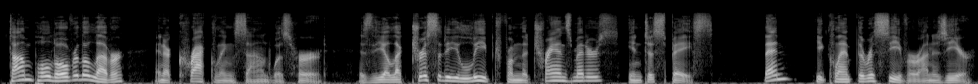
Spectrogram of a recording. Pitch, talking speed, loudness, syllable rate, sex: 125 Hz, 170 wpm, -21 LUFS, 5.3 syllables/s, male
